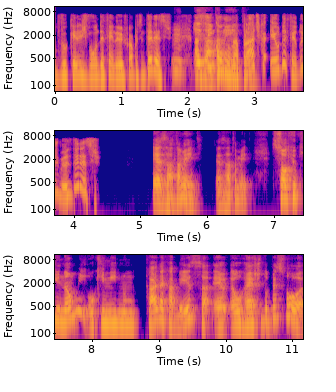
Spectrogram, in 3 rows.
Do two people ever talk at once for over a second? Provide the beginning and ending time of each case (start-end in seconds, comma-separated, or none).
1.7-3.1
